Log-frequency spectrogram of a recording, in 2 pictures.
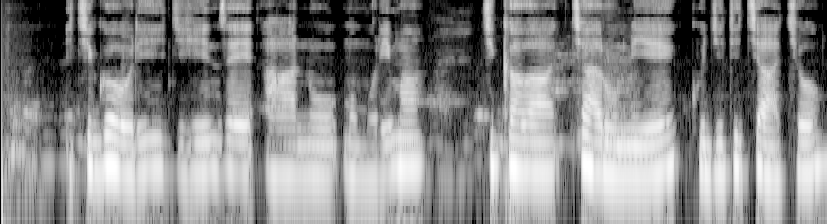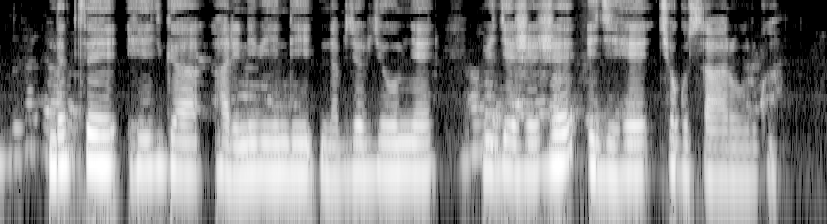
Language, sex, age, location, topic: Kinyarwanda, male, 50+, Nyagatare, agriculture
